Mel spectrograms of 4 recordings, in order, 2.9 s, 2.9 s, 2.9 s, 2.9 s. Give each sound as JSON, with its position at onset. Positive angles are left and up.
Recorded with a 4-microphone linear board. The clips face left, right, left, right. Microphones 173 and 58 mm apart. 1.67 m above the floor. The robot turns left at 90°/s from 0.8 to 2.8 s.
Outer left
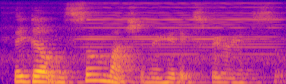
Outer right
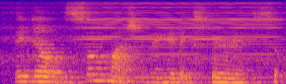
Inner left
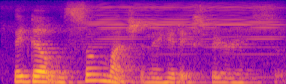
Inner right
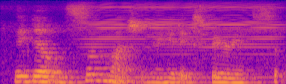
{"t": 0.1, "sound": "a woman speaking", "azimuth_deg": 105, "distance_m": 0.7}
